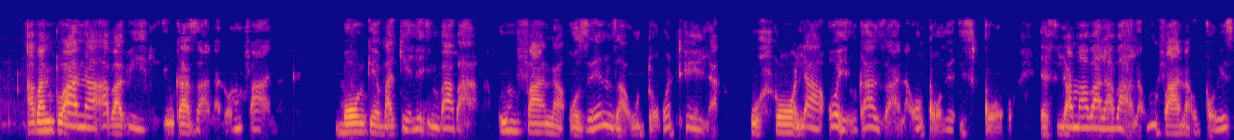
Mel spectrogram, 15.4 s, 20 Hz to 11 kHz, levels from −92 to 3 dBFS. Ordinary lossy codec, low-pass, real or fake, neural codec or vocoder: AAC, 48 kbps; 7.2 kHz; fake; codec, 16 kHz, 8 kbps, FunCodec, trained on LibriTTS, 25 frames a second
